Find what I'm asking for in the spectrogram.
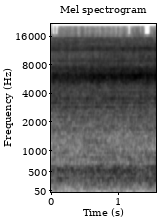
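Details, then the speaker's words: Pressurized petrol cooker about 60 seconds after lighting, flame blue and clean: steady, even hissing roar with no sputter, surging or popping; running clean and flat out. "But it literally took about 60 seconds and now it's absolutely burning nice, blue and clean, alright? And you can tell it's absolutely whacking out the pressure"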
